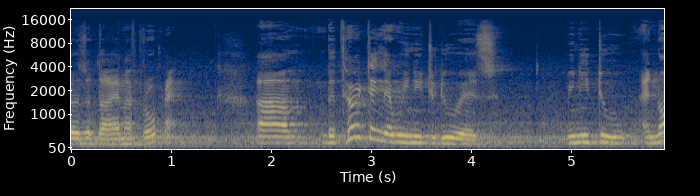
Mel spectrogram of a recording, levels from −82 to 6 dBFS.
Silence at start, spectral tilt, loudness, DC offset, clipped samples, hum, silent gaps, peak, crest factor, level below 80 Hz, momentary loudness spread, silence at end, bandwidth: 0 s; -6.5 dB/octave; -19 LUFS; under 0.1%; under 0.1%; none; none; -6 dBFS; 12 dB; -54 dBFS; 15 LU; 0 s; 16 kHz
